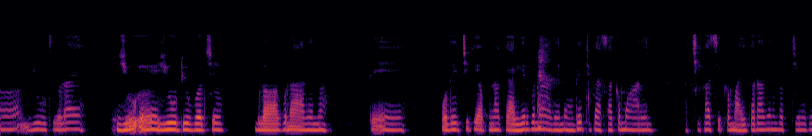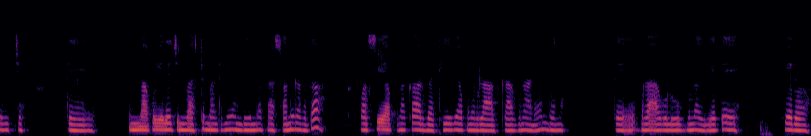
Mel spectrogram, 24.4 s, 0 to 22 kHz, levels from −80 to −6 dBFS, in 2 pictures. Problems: background sounds at intervals, low volume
